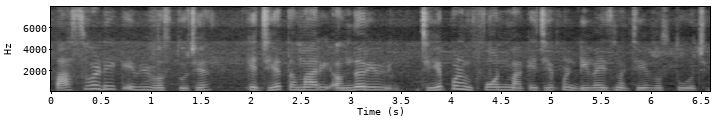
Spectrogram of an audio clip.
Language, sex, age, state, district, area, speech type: Gujarati, female, 30-45, Gujarat, Rajkot, rural, spontaneous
